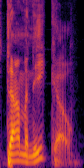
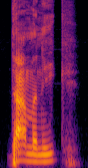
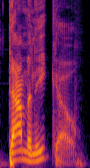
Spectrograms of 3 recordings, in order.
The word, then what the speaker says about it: Domenico: I was told by a member of the Canali family, it's Domenico, not Dominique It's Domenico. And what a story he's got.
